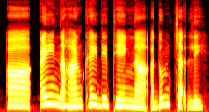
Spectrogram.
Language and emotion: Manipuri, neutral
